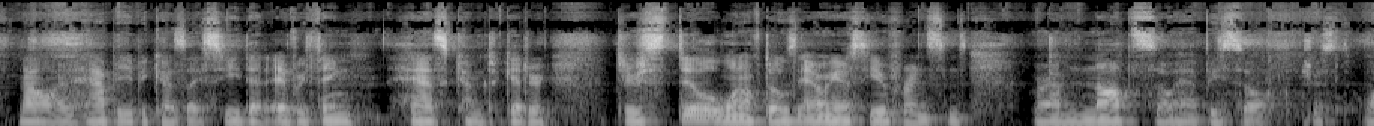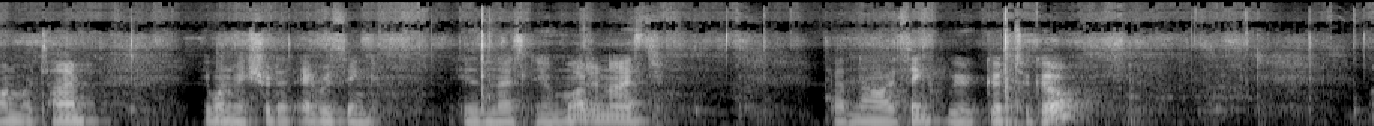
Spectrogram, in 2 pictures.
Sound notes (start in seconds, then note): none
